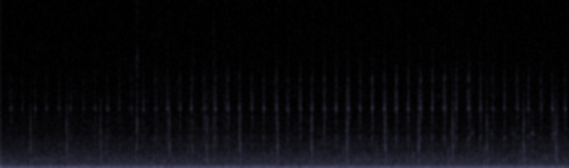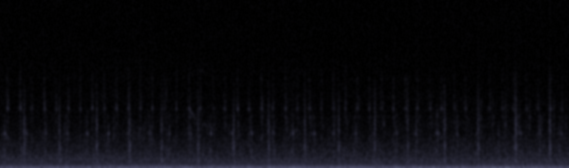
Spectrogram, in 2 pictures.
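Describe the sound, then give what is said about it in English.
Many clocks tick steadily together in a clip from the film Back to the Future, their crisp overlapping ticks forming a continuous rhythmic clatter over a low background hum, with no one speaking. “You're about to see my cool clock, too.”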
